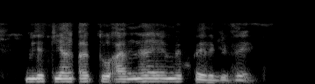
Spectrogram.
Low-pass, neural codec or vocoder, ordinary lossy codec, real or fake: 7.2 kHz; codec, 16 kHz, 2 kbps, FreqCodec, smaller model; MP3, 96 kbps; fake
